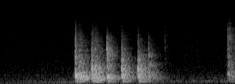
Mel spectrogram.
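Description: Quick knocking on a wooden door: about seven fast raps in under a second, starting a little before the middle.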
